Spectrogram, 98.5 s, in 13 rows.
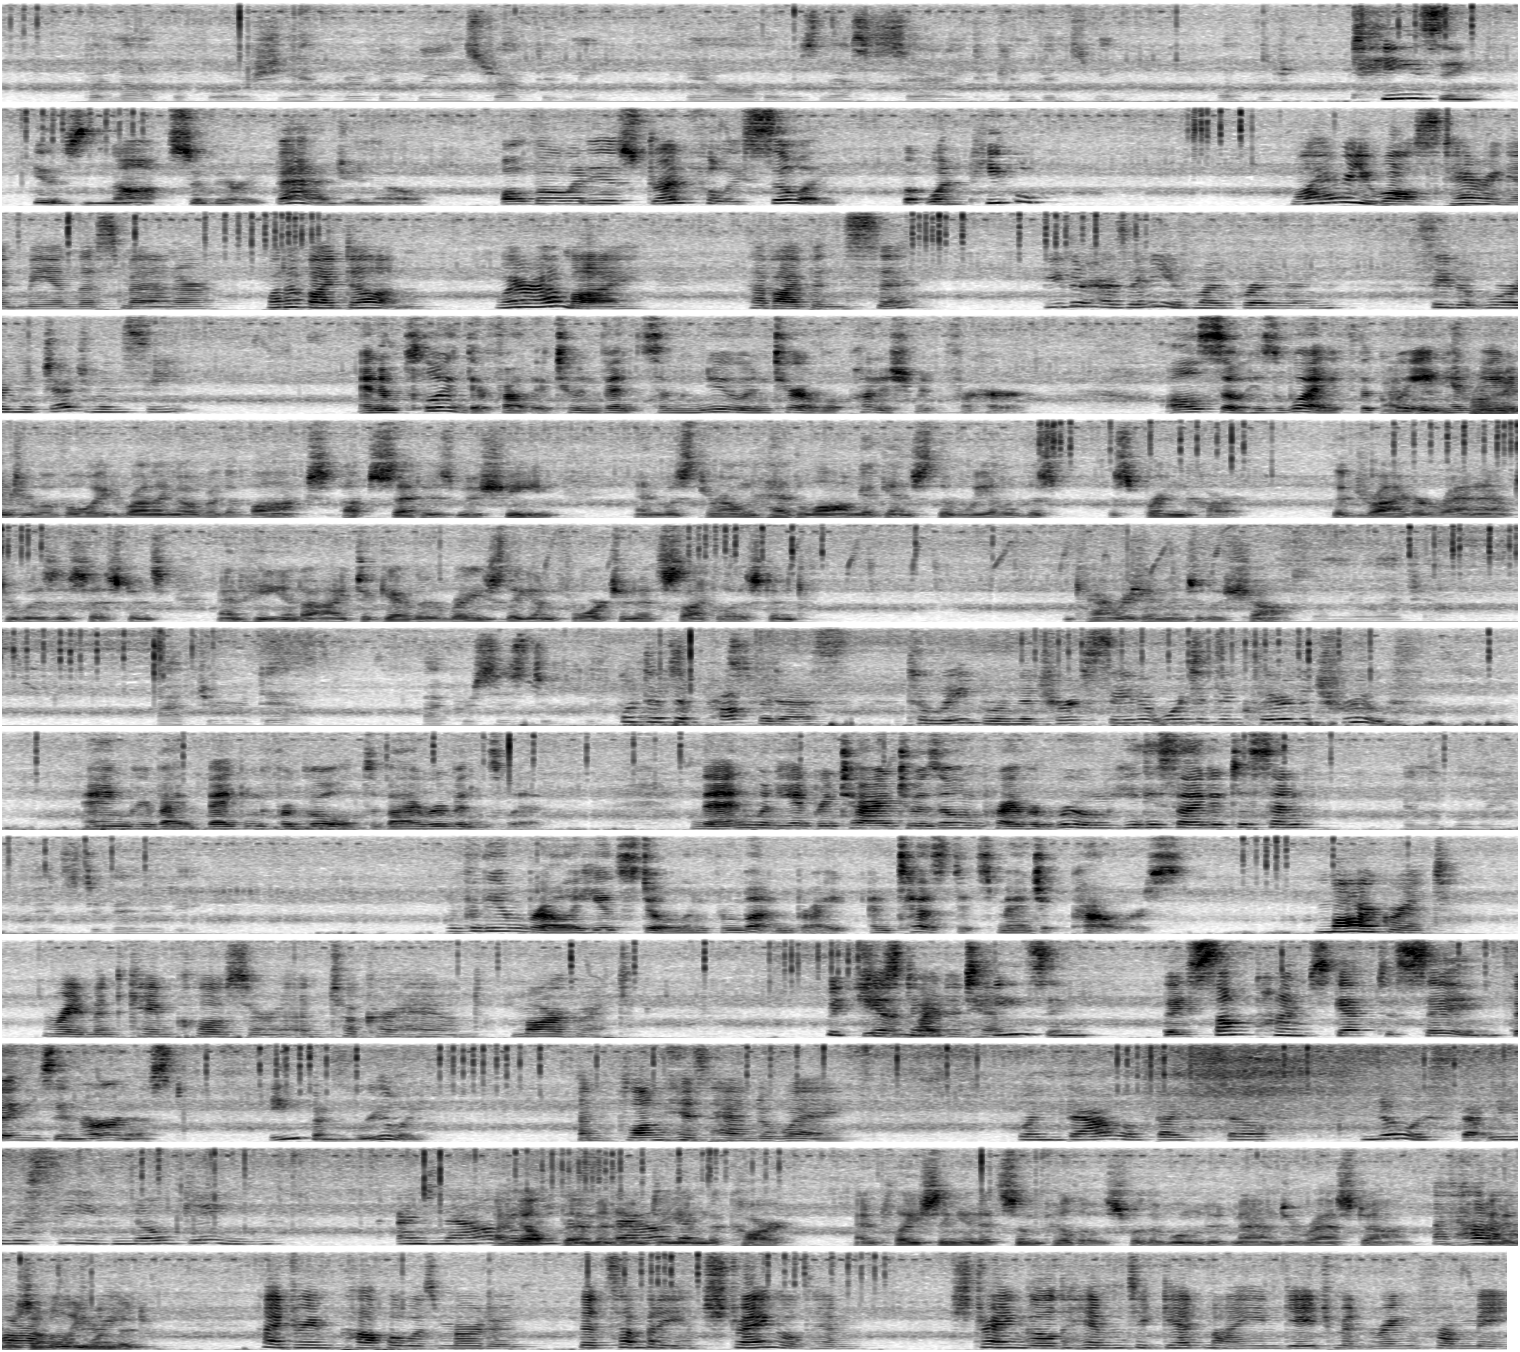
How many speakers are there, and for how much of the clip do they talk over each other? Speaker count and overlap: six, about 6%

